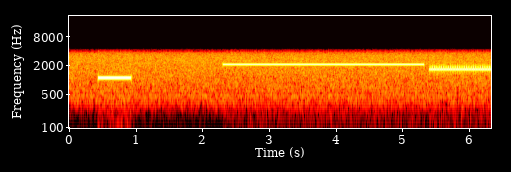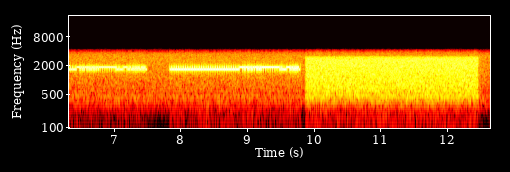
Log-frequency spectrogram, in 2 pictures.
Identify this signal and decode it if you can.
Fax machine handshake, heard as a beep, a long tone, a warble and hiss, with phone line noise.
